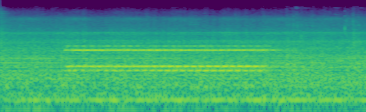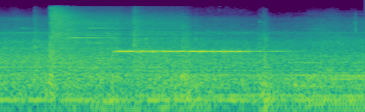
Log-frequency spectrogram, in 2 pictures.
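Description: Subway train stopped at a station with its doors closing: a steady two-pitched electronic signal tone for about three seconds, then a sharp hiss of air about six seconds in as the doors start to move, followed by a single steady high tone for about two seconds while they shut.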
